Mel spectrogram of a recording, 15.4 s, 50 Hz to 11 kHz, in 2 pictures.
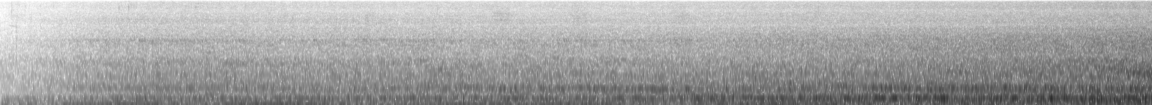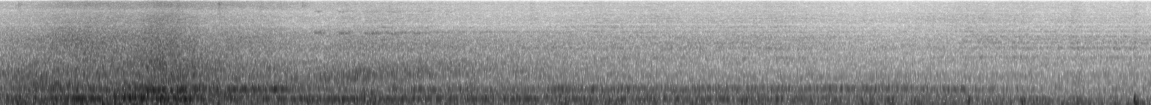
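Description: An InterCity 225 express led by Class 91 electric locomotive 91117 approaching and running past along the platform. It grows steadily louder, loudest as the locomotive passes about eight seconds in, then the Mark 4 coaches keep rolling by at a slowly falling level.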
